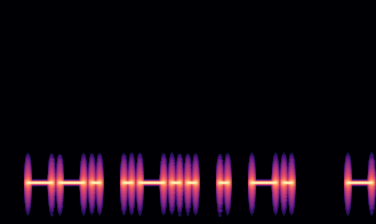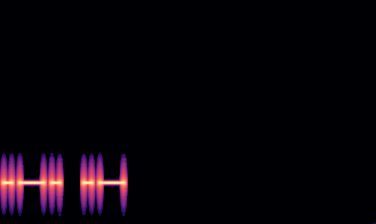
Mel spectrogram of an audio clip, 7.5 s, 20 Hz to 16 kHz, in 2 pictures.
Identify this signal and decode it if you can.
Morse code, heard as a keyed tone, about 15 wpm, 700 Hz. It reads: GLEN CA
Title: K1USN SST QSO Practice - 15wpm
